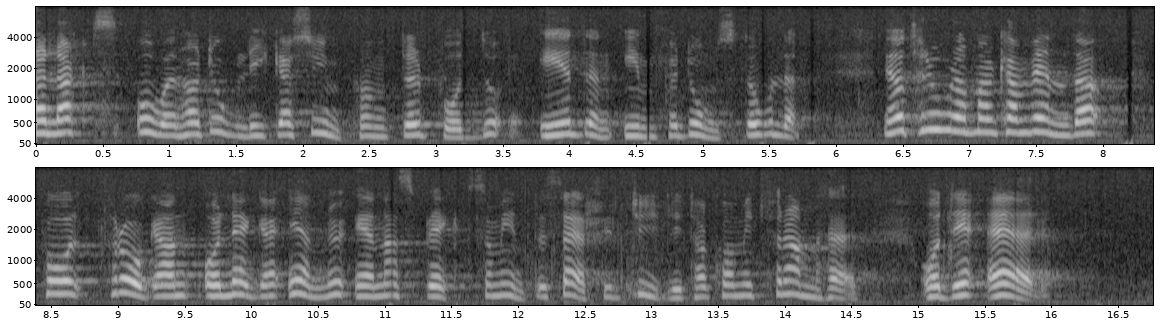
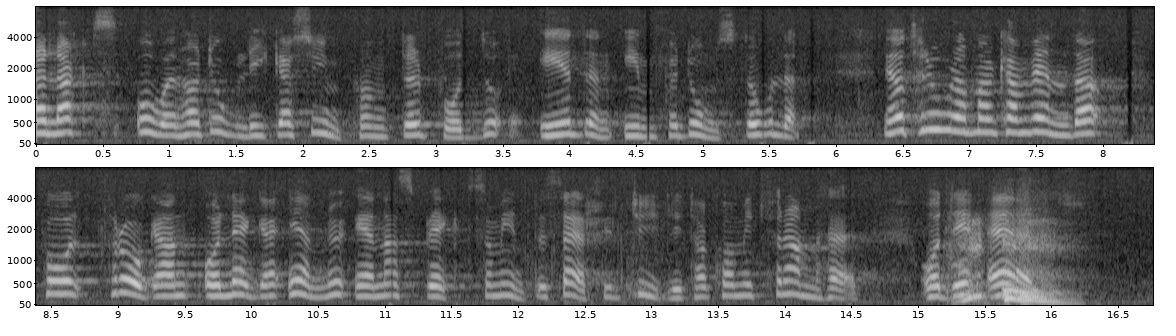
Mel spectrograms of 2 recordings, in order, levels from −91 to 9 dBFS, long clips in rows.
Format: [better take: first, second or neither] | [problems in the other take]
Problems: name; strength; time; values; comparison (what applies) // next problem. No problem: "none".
first | background sound (Cough); 4 dB above the speech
